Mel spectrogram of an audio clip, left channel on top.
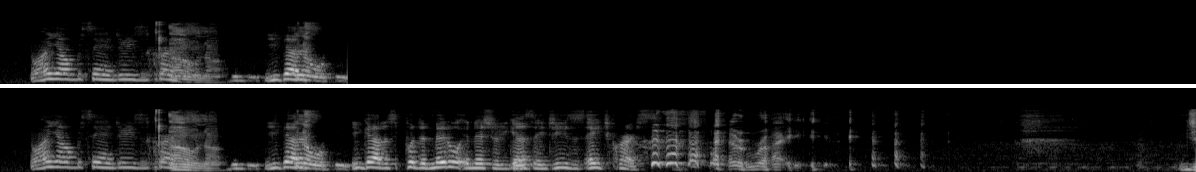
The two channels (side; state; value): left; drops out; at 3.5 s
